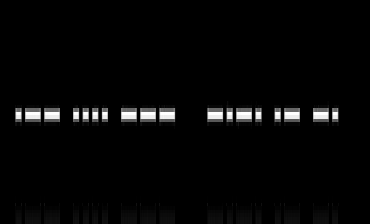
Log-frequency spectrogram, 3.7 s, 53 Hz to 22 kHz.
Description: Morse code, heard as a keyed tone, about 25 wpm, 1000 Hz. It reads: WHO CAN
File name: qotdfiles / 25wpm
